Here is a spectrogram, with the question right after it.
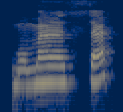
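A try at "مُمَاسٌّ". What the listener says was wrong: bukan. Ma-nya panjang kan ada alif. Tak dipecah. Wazan dua. Alifnya harus terdengar. Tak dipecah. Masa, masa. Kenapa dipecah? Ma-nya panjang. Bukan. Masa, saya tuliskan ya. Masa, wazan dua maksudnya. Maka menjadi ma-nya panjang. Nah, huruf sin bersabdu tetap bersabdu.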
